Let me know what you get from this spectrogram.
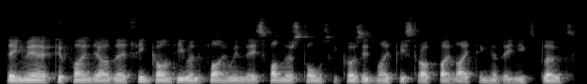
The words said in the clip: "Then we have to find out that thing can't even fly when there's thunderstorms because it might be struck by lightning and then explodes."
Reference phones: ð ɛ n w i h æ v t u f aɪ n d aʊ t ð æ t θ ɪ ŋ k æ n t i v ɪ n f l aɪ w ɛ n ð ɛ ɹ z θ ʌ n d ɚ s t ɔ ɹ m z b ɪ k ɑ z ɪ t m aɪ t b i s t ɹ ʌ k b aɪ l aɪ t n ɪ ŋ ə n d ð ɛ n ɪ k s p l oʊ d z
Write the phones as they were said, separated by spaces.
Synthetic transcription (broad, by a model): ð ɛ n w i h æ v t u f aɪ n d aʊ t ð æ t f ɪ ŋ k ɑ n t i v ɪ n f l aɪ w ɛ n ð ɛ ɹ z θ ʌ n d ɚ s t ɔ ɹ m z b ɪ k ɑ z ɪ t m aɪ t b i s t ɹ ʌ k b aɪ l aɪ t ɪ ŋ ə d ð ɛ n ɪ k s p l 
